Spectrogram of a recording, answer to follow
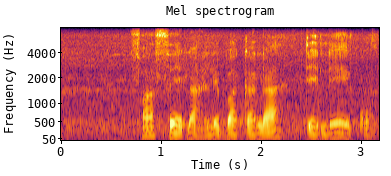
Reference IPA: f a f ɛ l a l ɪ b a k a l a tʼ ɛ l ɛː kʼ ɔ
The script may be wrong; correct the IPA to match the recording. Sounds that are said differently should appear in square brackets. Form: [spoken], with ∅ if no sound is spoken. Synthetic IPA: f a f ɛ l a l ɪ b a [kʼ] a l a tʼ ɛ l ɛː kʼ ɔ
